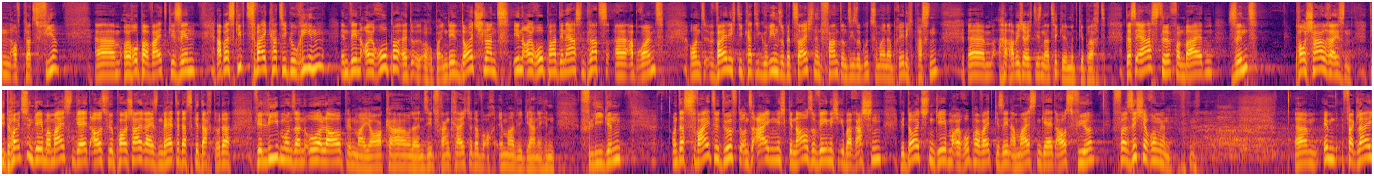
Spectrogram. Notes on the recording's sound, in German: aus unserem Gottesdienst am 20.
